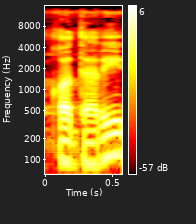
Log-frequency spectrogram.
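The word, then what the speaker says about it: قدر: Dan aku beriman dengan hari akhir wal qadari dan beriman dengan takdir bifathidal. Cara bacanya adalah dengan dibaca fathah huruf dalnya qadar.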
